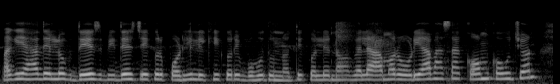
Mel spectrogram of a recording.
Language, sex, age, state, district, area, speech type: Odia, female, 30-45, Odisha, Bargarh, urban, spontaneous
